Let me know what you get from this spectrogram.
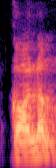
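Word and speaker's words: column: हिम माने स्रोत सीओ एल यू एम एन कॉलम माने पृष्ठ का भाग डी ए एम एन डम माने बदुआ देना टी से साइलेंट होने वाले words H ए एस टी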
